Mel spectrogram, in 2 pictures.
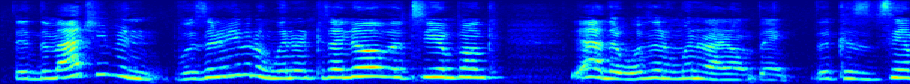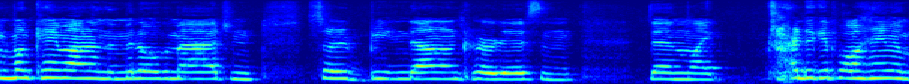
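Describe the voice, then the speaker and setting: High-voiced woman rambling through a review. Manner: rambling, apologizes for being all over the place; chatty with many fillers. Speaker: wrestling show reviewer. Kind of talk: casual vlog review.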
